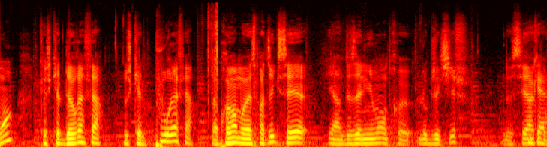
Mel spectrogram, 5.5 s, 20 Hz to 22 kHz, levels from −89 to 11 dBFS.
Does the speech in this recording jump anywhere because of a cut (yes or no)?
yes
